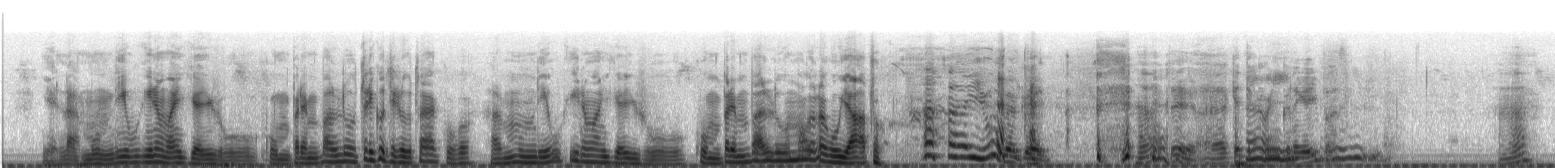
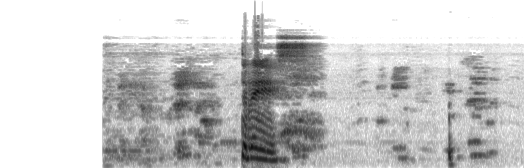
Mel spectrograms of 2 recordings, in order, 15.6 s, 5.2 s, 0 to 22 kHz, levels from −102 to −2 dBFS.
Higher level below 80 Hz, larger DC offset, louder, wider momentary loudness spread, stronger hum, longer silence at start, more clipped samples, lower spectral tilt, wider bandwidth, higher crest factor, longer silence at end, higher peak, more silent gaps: first, -32 dBFS vs -62 dBFS; neither; second, -20 LUFS vs -14 LUFS; second, 15 LU vs 27 LU; neither; second, 0 s vs 1.05 s; neither; first, -9 dB/octave vs -1.5 dB/octave; second, 7 kHz vs 13.5 kHz; about the same, 16 dB vs 20 dB; second, 0 s vs 0.3 s; second, -4 dBFS vs 0 dBFS; neither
